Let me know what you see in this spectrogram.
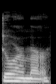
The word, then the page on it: dormer window: British English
